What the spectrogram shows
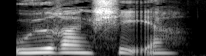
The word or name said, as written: udrangere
